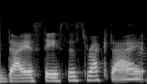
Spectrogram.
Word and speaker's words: diastasis recti: Am I saying it right? Okay. – Almost. So that is number one on my list. – Okay. – So there's two ways to say it. You can say diastasis recti or diastasis recti.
